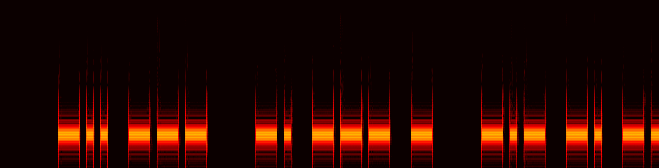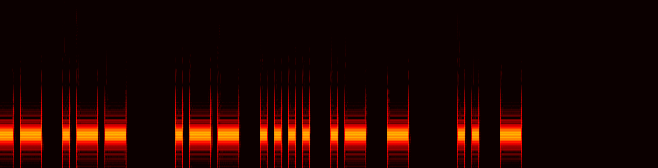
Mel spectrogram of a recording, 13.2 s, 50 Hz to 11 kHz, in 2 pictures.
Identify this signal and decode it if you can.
Morse code, heard as a keyed tone, about 17 wpm, 700 Hz. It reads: DO NOT KNOW WHAT IT
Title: Sets of 5 Words 17wpm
